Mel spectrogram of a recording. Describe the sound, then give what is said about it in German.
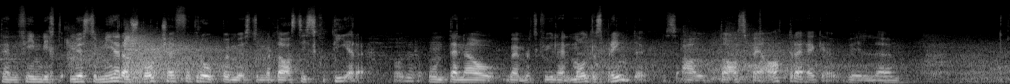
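Ice hockey first-team training in an arena in Davos: sharp, echoing cracks of pucks and sticks ring out irregularly in the background while a man talks steadily in the foreground. “Wir erwähnen, wir sind ja hier in Davos das, was man hört äh, im Hintergrund, ist das Training für die erste Mannschaft, die gerade reist.”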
